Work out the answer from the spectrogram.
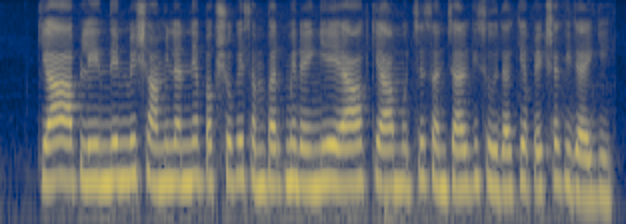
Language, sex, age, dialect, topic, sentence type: Hindi, female, 18-24, Hindustani Malvi Khadi Boli, banking, question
